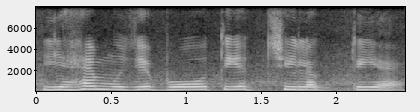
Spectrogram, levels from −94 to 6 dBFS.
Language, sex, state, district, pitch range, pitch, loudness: Hindi, female, Haryana, Rohtak, 250-265 Hz, 260 Hz, -15 LUFS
